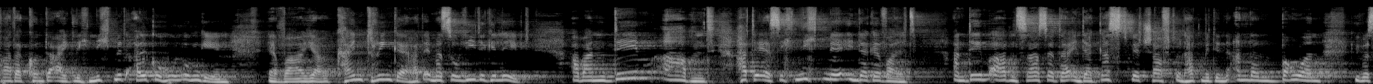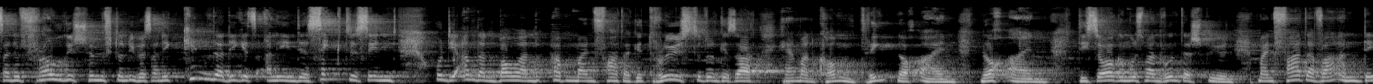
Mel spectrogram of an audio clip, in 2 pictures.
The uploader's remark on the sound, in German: bei einer Evangelisation in Mexiko im Jahre 2013 gehalten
